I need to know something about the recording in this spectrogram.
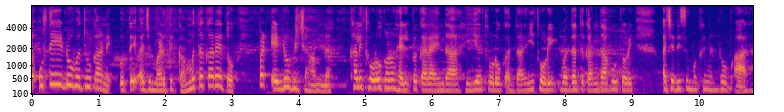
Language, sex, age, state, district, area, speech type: Sindhi, female, 18-30, Gujarat, Junagadh, rural, spontaneous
